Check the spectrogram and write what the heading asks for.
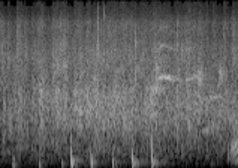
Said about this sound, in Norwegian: Så jeg syns vi skal gi dere selv en god applaus. Det synes jeg skal gjøre.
